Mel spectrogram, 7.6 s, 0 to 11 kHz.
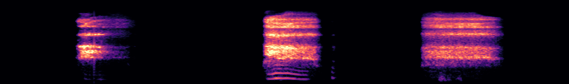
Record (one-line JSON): {"exhalation_length": "7.6 s", "exhalation_amplitude": 25557, "exhalation_signal_mean_std_ratio": 0.4, "survey_phase": "alpha (2021-03-01 to 2021-08-12)", "age": "18-44", "gender": "Female", "wearing_mask": "No", "symptom_cough_any": true, "symptom_new_continuous_cough": true, "symptom_shortness_of_breath": true, "symptom_fatigue": true, "symptom_fever_high_temperature": true, "symptom_headache": true, "symptom_change_to_sense_of_smell_or_taste": true, "symptom_loss_of_taste": true, "symptom_onset": "3 days", "smoker_status": "Current smoker (e-cigarettes or vapes only)", "respiratory_condition_asthma": false, "respiratory_condition_other": false, "recruitment_source": "Test and Trace", "submission_delay": "1 day", "covid_test_result": "Positive", "covid_test_method": "RT-qPCR"}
